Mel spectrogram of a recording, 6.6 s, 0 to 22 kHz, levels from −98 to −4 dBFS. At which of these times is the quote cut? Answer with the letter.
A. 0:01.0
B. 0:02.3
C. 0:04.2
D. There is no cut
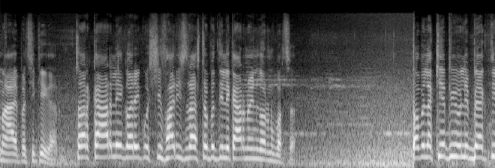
A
